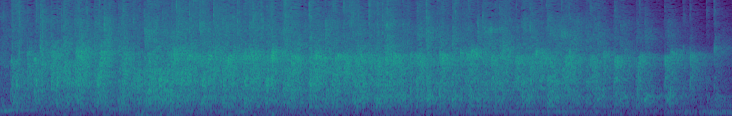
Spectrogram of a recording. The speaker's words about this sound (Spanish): ¿Qué les parece? Den un fuerte aplauso al Eterno.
